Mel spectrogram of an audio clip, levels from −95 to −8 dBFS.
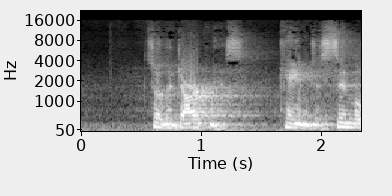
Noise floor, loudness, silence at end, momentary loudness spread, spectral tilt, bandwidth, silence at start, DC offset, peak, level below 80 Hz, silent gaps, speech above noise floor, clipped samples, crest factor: -40 dBFS; -11 LUFS; 0 s; 13 LU; -6 dB/octave; 14.5 kHz; 0.55 s; under 0.1%; 0 dBFS; -36 dBFS; none; 31 dB; under 0.1%; 12 dB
